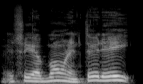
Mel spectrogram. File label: SPOKEN, Blues Soul, TALK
